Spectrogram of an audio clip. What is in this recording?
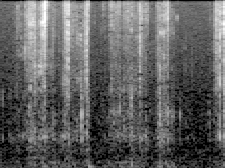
Short potpourris rustling sound made by stirring a bowl of it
